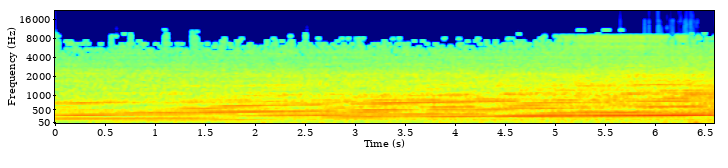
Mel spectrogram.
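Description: Porsche Cayman GTS engine accelerating hard in one gear, its revs climbing steadily with no gear change, heard from inside the cabin.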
